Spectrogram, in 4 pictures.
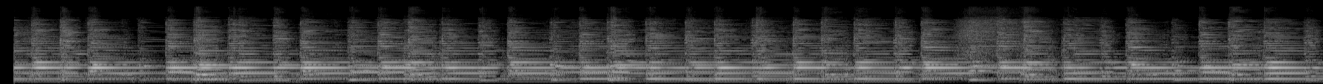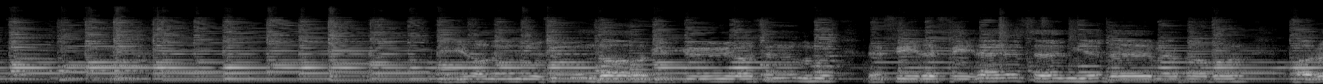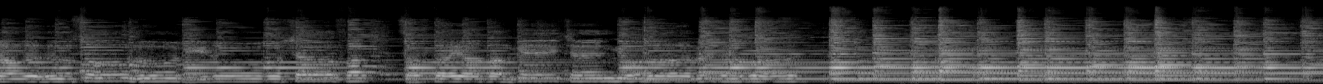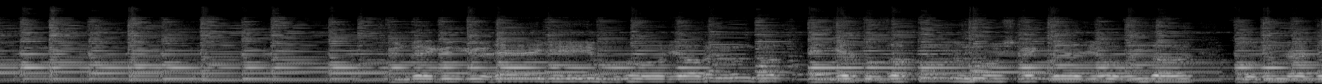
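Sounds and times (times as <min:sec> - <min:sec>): plucked string instrument strumming: 0:00.1 - 0:52.9
held drone note: 0:01.3 - 0:39.1.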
